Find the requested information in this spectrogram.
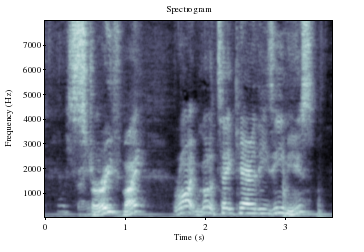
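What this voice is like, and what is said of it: Put-on Australian accent. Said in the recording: “Australian accent next. Australia?”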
